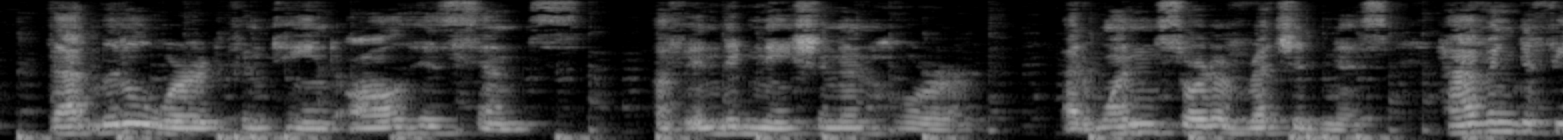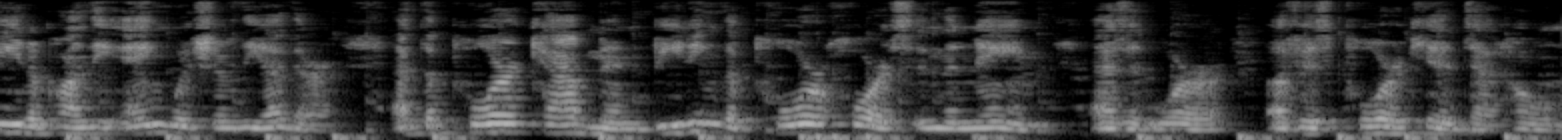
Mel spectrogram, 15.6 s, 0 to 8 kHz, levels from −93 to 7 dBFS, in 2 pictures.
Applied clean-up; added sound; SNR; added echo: classical method WPE with log-MMSE.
